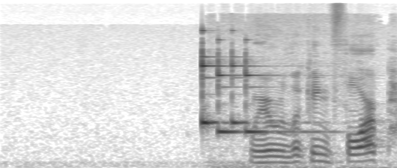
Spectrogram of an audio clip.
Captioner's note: pinging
